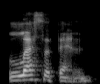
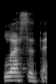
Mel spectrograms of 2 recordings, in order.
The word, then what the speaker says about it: lecithin: Lecithin. That's how you pronounce it. That's how you say that word out loud. Lecithin.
